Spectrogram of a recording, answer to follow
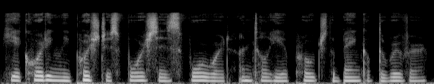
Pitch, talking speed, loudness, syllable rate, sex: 170 Hz, 195 wpm, -19 LUFS, 5.5 syllables/s, female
